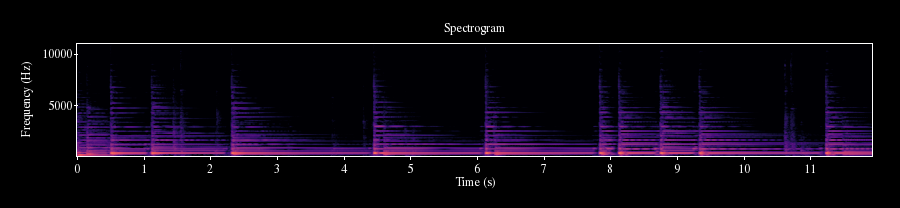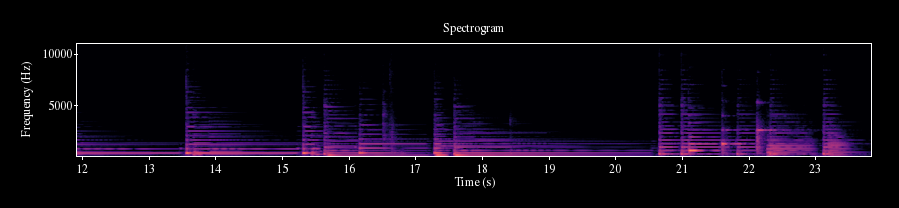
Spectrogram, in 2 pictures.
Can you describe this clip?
Piano tuning, bringing two or three strings into unison.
